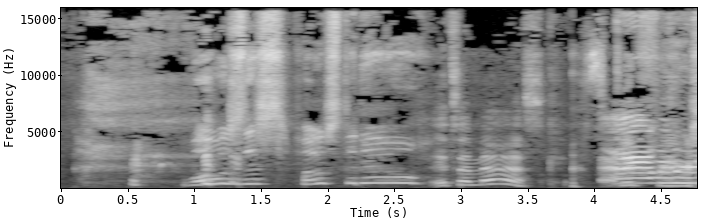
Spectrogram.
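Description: A young woman squeals and laughs in pain close by.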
